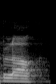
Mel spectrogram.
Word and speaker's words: block: उसी प्रकार से BLOCK का उच्चारण होता है ब्लॉक, इसका उच्चारण होता है ब्लॉक, ठीक है।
